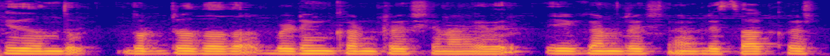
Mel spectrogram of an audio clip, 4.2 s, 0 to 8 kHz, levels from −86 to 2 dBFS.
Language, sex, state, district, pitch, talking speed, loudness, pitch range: Kannada, male, Karnataka, Koppal, 135 Hz, 130 wpm, -17 LUFS, 135-140 Hz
